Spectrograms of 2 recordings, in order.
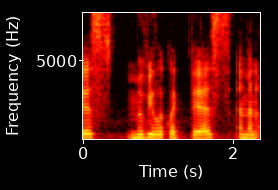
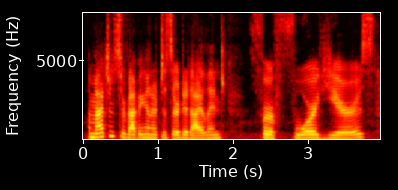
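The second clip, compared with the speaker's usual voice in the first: normal talking voice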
